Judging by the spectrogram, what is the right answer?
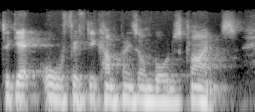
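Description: With an English accent, a man speaks at a fairly quick pace in a medium-pitched, dark, mellow, somewhat breathy voice. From England. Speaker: entrepreneur and investor. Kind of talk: interview.

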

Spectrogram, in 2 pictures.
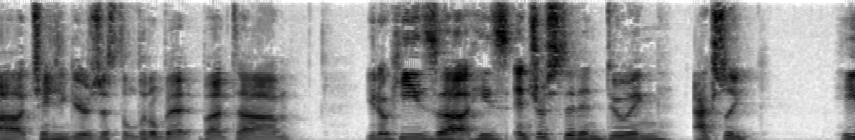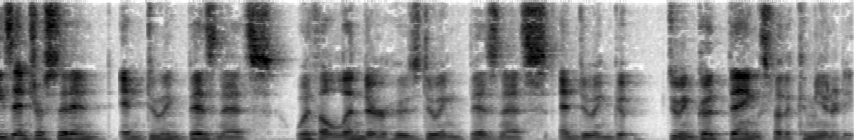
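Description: A man talks with a Midwestern American accent at a medium pitch. His pitch varies in an ordinary way. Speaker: podcast host, mortgage professional. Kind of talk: casual chat.

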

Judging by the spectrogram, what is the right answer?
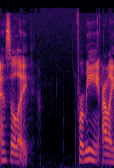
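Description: A woman with an American accent and a plain, everyday voice, at a fairly slow pace with fairly even intonation. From US, Chinese American family. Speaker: podcast host. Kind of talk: casual chat.

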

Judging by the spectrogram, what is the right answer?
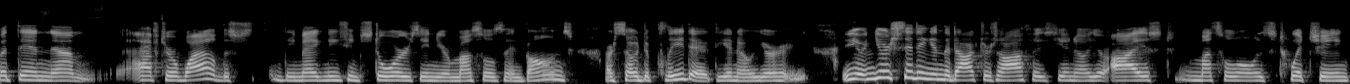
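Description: At a fairly slow pace, a woman with a normal speaking voice speaks at medium pitch with ordinary pitch variation. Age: 60s. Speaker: doctor and author. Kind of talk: interview.

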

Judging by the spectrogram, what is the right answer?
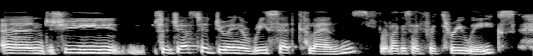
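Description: Speaking very slowly with an Irish accent, a woman keeps a medium pitch and a very even loudness. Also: ordinary pitch variation. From Ireland. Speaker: fitness and yoga instructor, Ayurveda practitioner. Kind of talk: interview about health and wellness.

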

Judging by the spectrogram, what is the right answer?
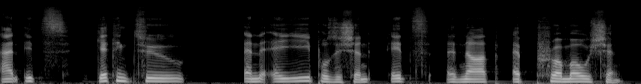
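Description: Very even in loudness, the speech moves at a very slow pace with a dry, close sound and no echo. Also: man, medium pitch for a man, fairly even intonation. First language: German. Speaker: sales development rep. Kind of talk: casual interview. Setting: video call.

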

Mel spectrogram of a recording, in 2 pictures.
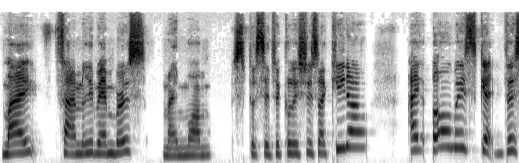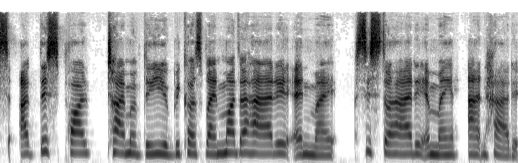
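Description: A woman with a high-pitched voice speaks in an animated tone at a moderate pace with hardly any pauses. The sound is dry and close, with no echo. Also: lively intonation. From Sierra Leone. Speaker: geneticist. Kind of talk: interview.

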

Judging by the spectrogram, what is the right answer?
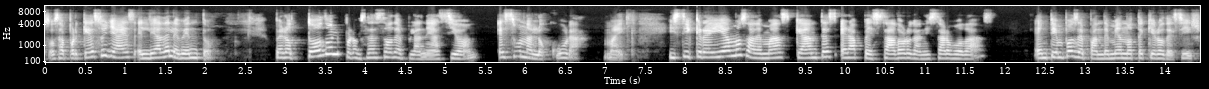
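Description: Fairly slow delivery with ordinary pitch variation. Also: woman, high pitch for a woman. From Mexico City. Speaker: wedding planner. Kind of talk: casual chat.

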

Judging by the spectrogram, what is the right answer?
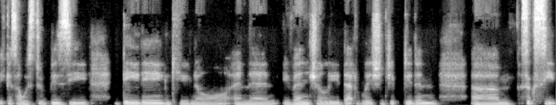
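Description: In an Indonesian accent, a woman speaks fairly slowly with a very deep, low pitch and a dark, mellow tone against a quiet background. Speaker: singer and musician. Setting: in person.

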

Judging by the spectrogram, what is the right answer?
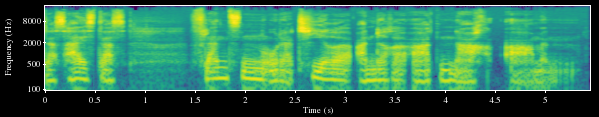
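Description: Against noticeable background noise, a woman with a very deep, low pitch speaks at a very slow pace and fairly even intonation in a dry, close sound with no echo. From Ruhr area, Germany. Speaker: podcast host, sales psychology coach. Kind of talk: solo podcast talk.

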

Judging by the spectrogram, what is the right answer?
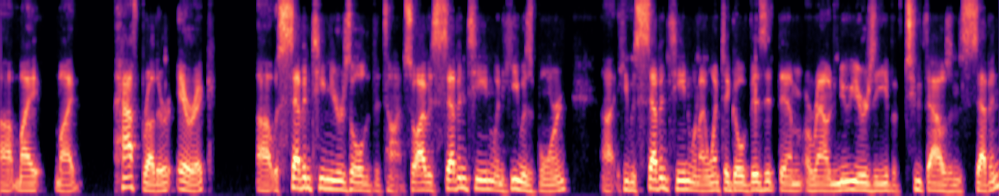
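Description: A man with a General American accent has an unremarkable speaking voice at a medium pitch. He talks at a moderate pace with ordinary pitch variation over a quiet background. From Colorado, US. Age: 40s. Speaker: former pro tennis player and performance coach. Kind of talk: podcast interview.

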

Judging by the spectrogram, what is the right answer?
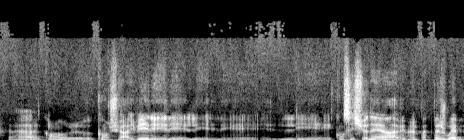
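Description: A man speaks at a very slow pace with long, frequent pauses, in a fairly low pitch. His voice is somewhat breathy and has ordinary pitch variation. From northern France (Pas-de-Calais mining basin, Liévin near Lens). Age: 40s. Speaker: automotive communications executive. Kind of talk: interview. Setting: at the guest's home.

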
